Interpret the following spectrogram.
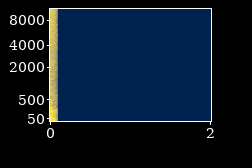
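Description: Near silence: no sound at all.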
